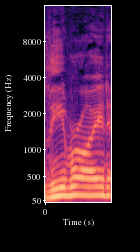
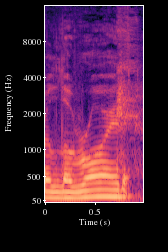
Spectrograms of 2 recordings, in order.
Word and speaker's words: LeRoid: just clear the air I'm okay with Leroy or lorid as long as you spell my name correctly spell it right guys l e r o i d the D is not silent no is the r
